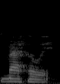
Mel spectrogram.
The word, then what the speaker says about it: Mahoe: I looked up how to pronounce this. Blue Mahoe? Yeah. Maho. I think it's 3 syllables. Mahoe.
